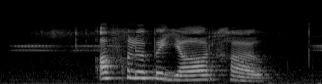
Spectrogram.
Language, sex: Afrikaans, female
